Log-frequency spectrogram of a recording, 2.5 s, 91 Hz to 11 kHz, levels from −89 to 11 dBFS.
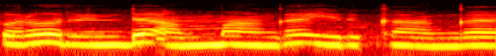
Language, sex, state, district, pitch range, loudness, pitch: Tamil, female, Tamil Nadu, Kanyakumari, 230-270 Hz, -15 LUFS, 245 Hz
